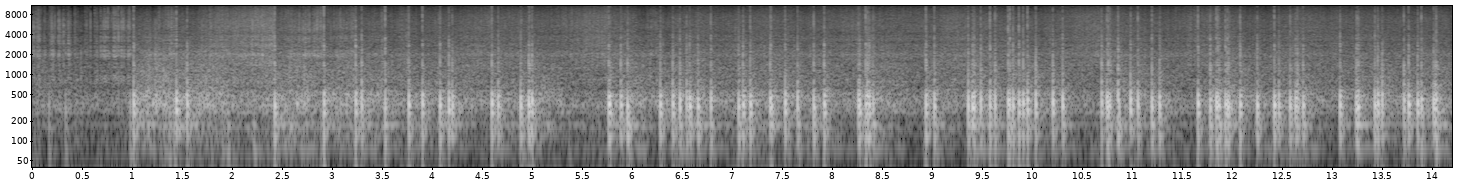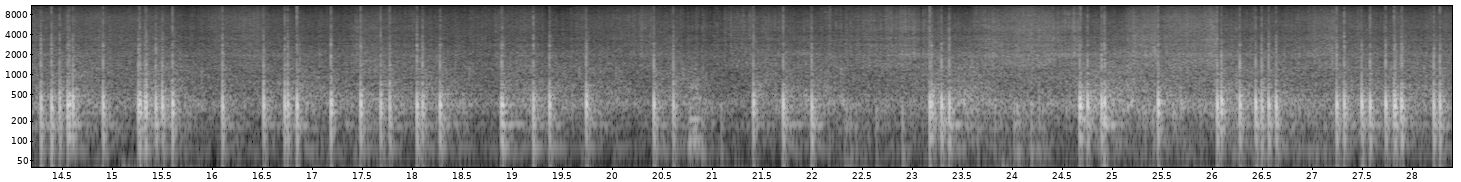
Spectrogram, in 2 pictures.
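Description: Fireworks display: dense, rapid crackling and popping from bursting crackle-star shells, with sharper louder pops scattered throughout.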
